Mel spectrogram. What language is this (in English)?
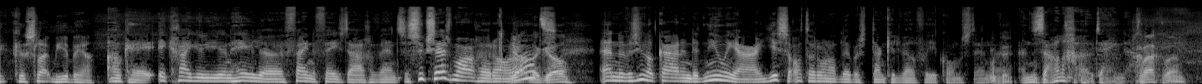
Dutch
